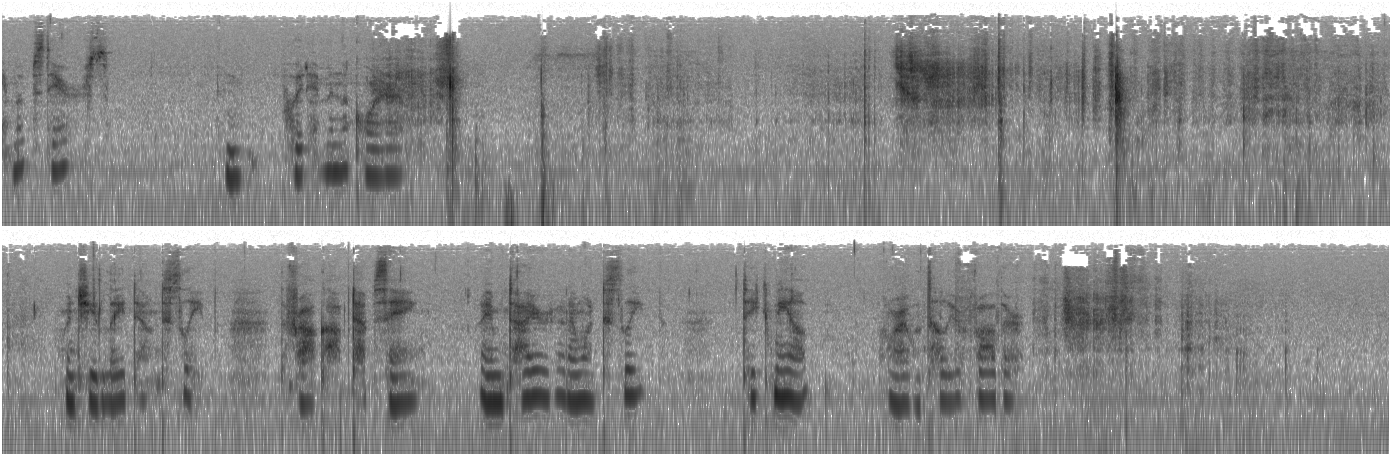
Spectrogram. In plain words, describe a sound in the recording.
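A young woman whispers softly, very close to a microphone.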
